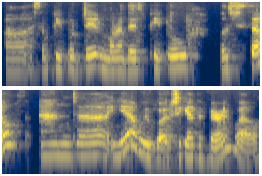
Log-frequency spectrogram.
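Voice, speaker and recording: With a British accent, the voice has a dark, mellow tone and moves at a fairly quick pace. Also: woman. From Australia, born in the UK. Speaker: English tutor and former lawyer. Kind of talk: podcast interview.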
